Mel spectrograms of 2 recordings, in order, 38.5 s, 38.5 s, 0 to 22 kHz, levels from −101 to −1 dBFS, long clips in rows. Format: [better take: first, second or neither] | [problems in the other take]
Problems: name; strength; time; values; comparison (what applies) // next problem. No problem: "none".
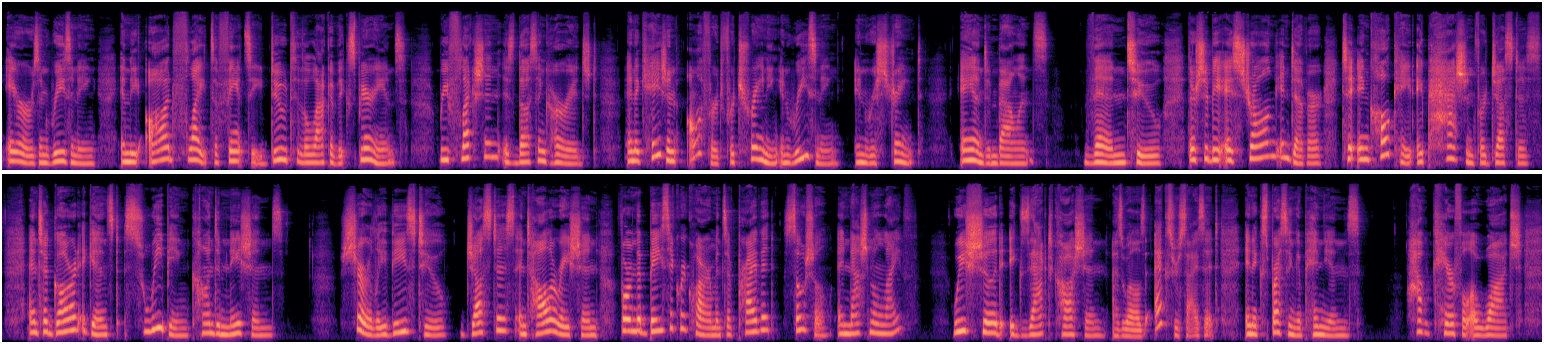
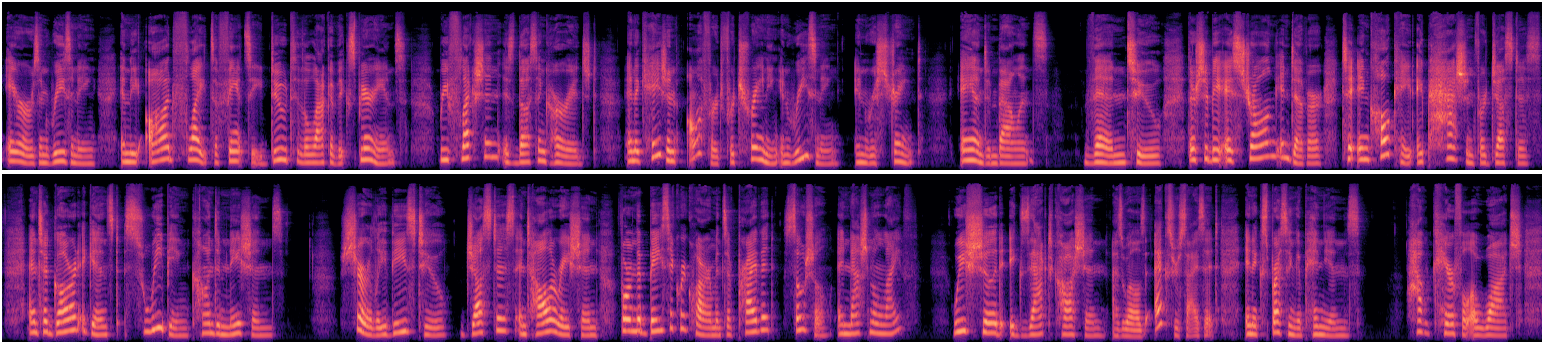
first | thin; very slightly; fading below 250 Hz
